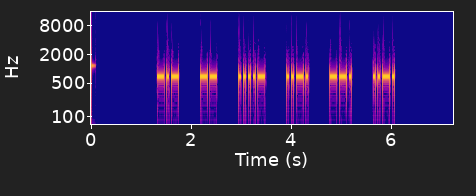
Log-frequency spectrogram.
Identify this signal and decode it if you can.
Morse code, heard as a keyed tone, about 25 wpm, spaced as for 14 wpm, 700 Hz. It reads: KM4FGF
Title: USA Call Signs - 6 Characters - 3x Character Spacing - 25wpm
